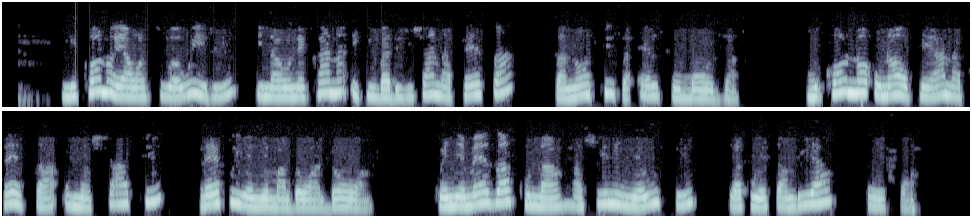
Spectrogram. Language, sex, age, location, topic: Swahili, female, 36-49, Kisii, finance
